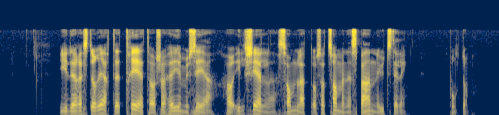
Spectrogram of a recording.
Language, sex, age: Norwegian, male, 31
